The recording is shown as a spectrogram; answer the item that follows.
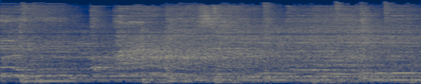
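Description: A live pop band plays with electric guitar and bass under singing. A high, noisy swell of audience screaming and cheering rises about a second in.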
